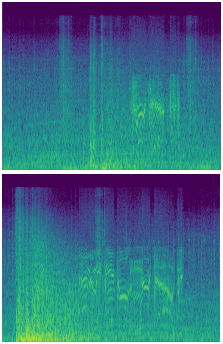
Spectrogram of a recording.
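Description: Tank engines rumble low and steadily.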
